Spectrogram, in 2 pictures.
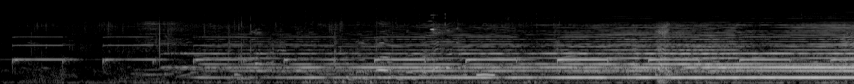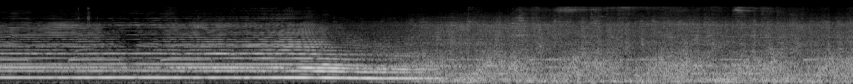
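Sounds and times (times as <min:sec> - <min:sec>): train wheels running on rails: 0:00.0 - 0:17.0
train horn blast: 0:01.5 - 0:13.2.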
